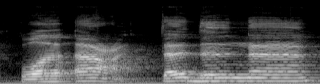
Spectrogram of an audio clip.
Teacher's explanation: عین ساکن ہے، عین کو صاف کر کے گلے کے درمیان سے نکالنا ہے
